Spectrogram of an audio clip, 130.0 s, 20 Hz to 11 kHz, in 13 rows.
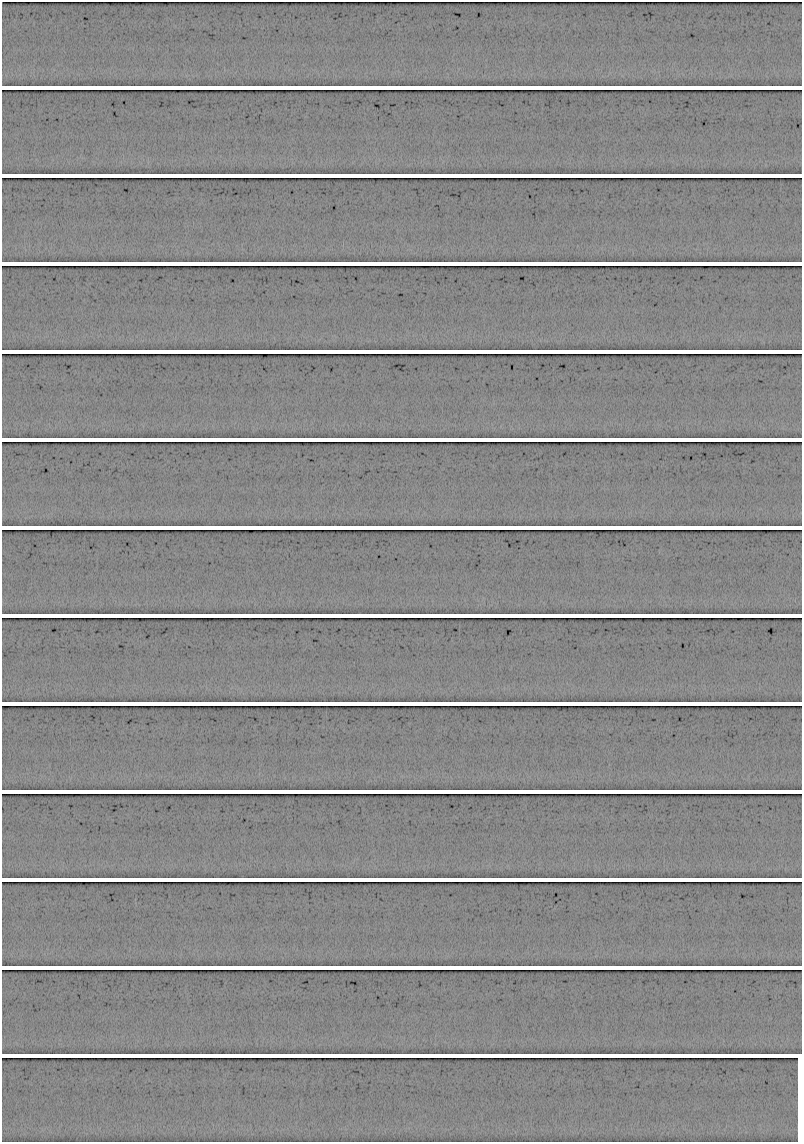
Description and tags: Water stream.
Recorded in November 2016, in Sibuyan island (Romblon, Philippines), with an Olympus LS-3 (internal microphones, TRESMIC ON).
